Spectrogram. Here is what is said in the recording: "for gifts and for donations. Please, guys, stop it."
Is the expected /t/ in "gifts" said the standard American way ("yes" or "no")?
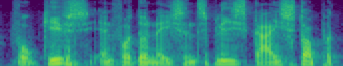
no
